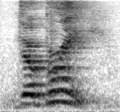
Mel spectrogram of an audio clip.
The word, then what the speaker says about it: debris: Illinois's you say Illinois debris you know pronounce yes and this is one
